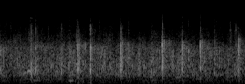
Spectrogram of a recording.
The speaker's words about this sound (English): Give the Lord a hand clap, would you,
